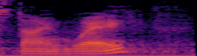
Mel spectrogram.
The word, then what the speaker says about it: Steinweg: So in the Steinway case, the defendant used the name Steinweg when pronounced as directed by the defendant's managers, should be pronounced Steinway, repeatedly referred to the pianos as German Steinways, and even they put the name on the pianos themselves.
